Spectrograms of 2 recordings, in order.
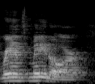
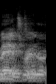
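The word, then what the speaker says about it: Mance Rayder: But the problem is that Rance Madar... Did I say it right? Mance Radar, Thank you.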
